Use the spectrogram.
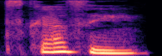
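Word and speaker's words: SCSI: small computer system interface scuzzy is pronounced scuzzy this entered was designed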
